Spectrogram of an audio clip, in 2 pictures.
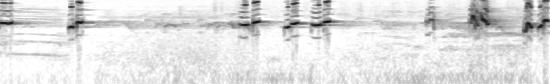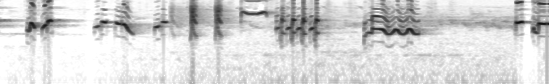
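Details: Sooty-headed bulbul lure call meant to provoke other bulbuls: a long, busy sequence of bubbly chirps growing denser, ending with rapid wavering trilled notes and a few sharp clicks, nearly continuous over eleven seconds.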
